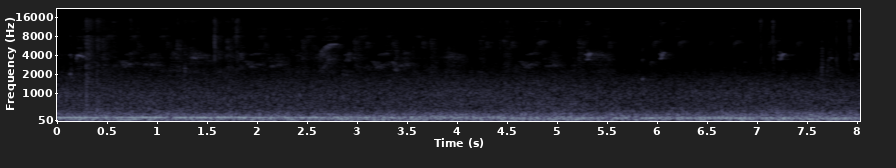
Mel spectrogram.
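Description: Small aviary birds giving short, high squeaky chirps here and there, over a steady low hum.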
